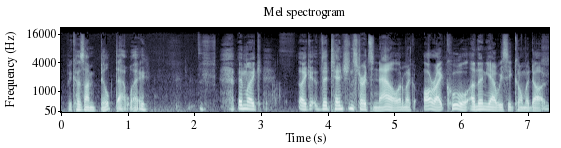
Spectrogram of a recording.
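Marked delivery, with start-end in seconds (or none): 0.1-1.3 put-on quiet, sad character voice. Retelling a scene where Keith Turtle answers a complaint, Keith Turtle, mock-sad and very quiet. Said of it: "just very quietly and sadly goes".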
